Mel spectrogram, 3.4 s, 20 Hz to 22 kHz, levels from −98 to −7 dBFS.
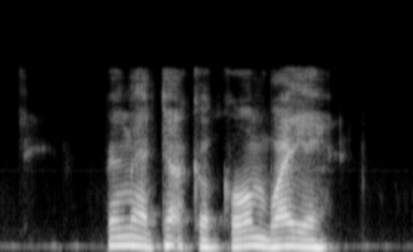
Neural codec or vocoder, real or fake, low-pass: codec, 16 kHz, 4 kbps, X-Codec, HuBERT features, trained on LibriSpeech; fake; 7.2 kHz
